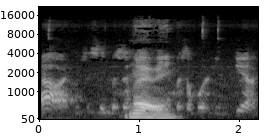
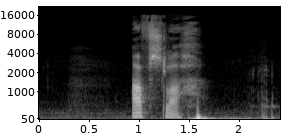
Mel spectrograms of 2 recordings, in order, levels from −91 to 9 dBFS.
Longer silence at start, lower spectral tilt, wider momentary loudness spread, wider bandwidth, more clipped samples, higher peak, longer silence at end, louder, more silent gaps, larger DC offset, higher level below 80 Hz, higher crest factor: second, 0.05 s vs 0.95 s; first, -5.5 dB/octave vs -4 dB/octave; first, 19 LU vs 3 LU; second, 14.5 kHz vs 16 kHz; neither; about the same, -6 dBFS vs -4 dBFS; about the same, 0 s vs 0.05 s; first, -21 LUFS vs -24 LUFS; neither; neither; second, -64 dBFS vs -26 dBFS; about the same, 18 dB vs 20 dB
